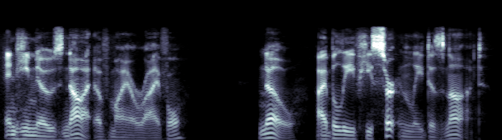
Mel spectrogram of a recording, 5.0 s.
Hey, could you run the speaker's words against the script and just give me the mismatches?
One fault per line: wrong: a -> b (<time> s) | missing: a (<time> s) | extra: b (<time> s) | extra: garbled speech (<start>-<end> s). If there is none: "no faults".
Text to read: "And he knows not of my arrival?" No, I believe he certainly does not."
no faults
